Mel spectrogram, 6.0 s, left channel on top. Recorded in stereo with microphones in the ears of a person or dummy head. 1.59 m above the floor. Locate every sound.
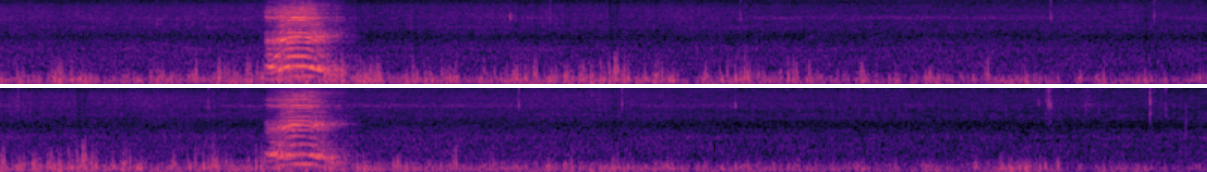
1.3 s a shout: 55° left (ahead or behind), 1.5 m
